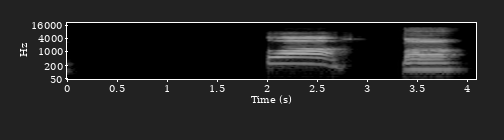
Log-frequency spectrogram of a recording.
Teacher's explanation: মোটা আওয়াজে এক আলিফ টেনে এক পড়তে হবে।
